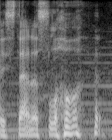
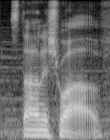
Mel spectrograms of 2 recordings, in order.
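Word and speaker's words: Stanisław: do you pronounce it I kind of just want to say Stannis law uh Stanish wav that's what it is stav stav shulski widely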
